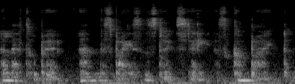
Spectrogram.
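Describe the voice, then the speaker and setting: Audible room echo and noticeable background noise surround a soft-spoken woman. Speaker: lifestyle vlogger. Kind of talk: casual vlog talk to camera. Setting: at home in flat. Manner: soft-spoken, talking quietly.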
